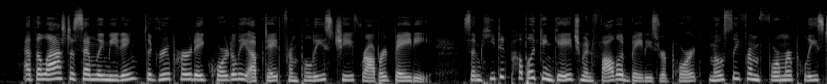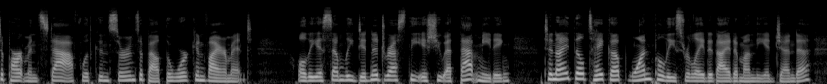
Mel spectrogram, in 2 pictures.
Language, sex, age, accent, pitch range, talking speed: English, female, 30-49, American, 165-210 Hz, 200 wpm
